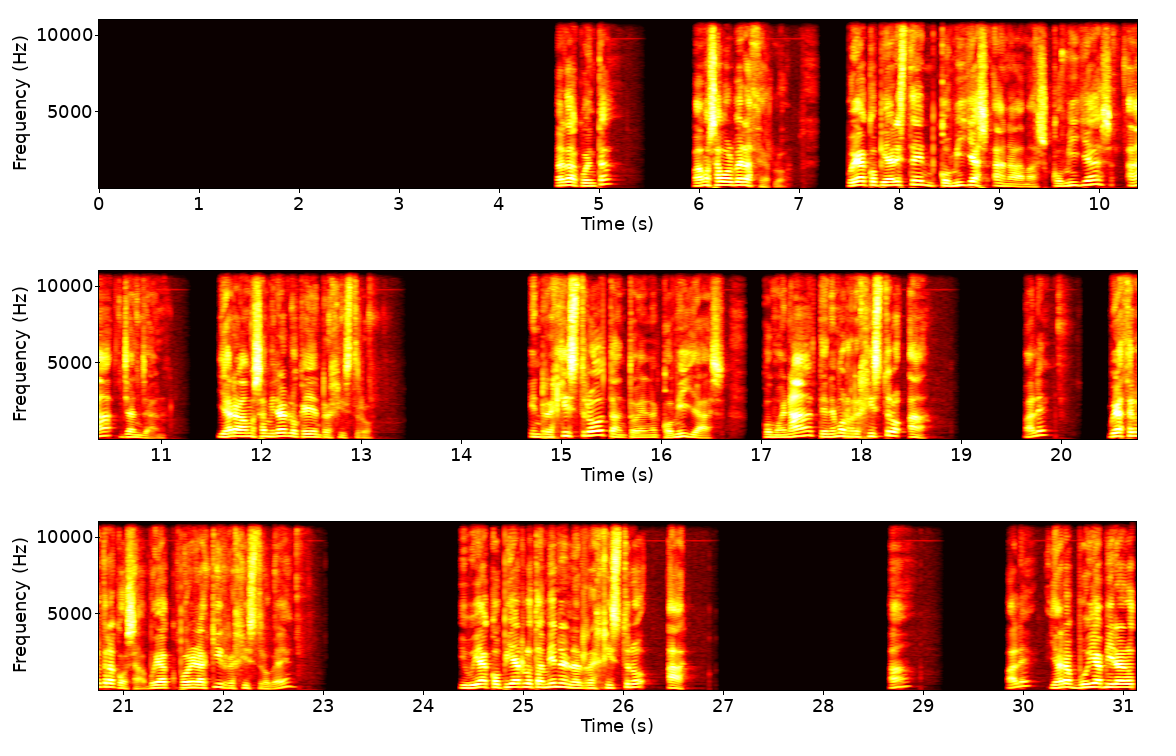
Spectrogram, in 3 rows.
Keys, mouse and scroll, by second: 5.4 Escape, 7.2 typing, 9.9-11.2 typing, 12.4-13.5 typing, 13.6 Return, 19.5 Escape, 20.8-23.0 typing, 23.2 Escape, 28.5-29.3 typing.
